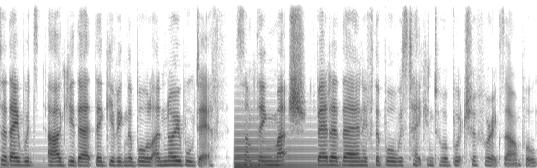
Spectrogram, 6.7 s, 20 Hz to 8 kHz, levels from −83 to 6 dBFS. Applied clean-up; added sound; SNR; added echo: none; Keyboard (musical); 9 dB; none.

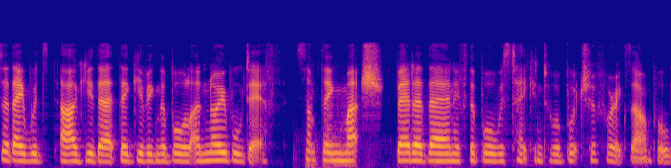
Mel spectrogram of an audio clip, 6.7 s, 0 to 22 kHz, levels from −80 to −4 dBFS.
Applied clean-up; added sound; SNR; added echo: neural separator model SepFormer DNS4.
